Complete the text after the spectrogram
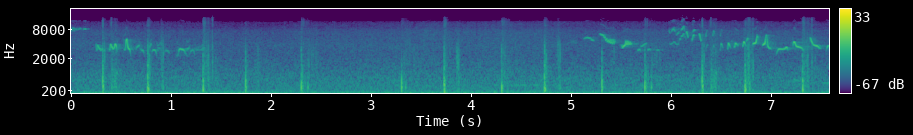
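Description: Footsteps tread steadily through grass and undergrowth.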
